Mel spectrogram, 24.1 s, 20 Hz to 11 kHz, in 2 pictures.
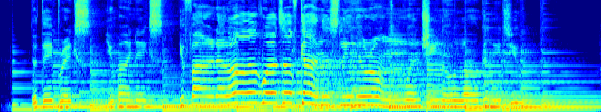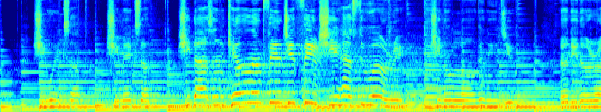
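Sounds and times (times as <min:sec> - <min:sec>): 
solo guitar: 0:00.0 - 0:24.0
person singing: 0:00.6 - 0:11.0, 0:12.4 - 0:24.0.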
